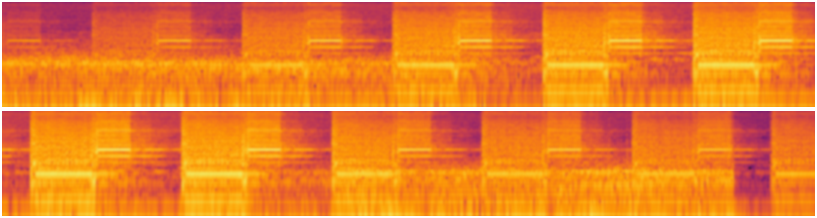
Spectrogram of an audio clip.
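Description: An alarm sounds in steady repeating pulses, loud, each burst a harsh tonal blare separated by brief gaps, continuing for about ten seconds with no one speaking.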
